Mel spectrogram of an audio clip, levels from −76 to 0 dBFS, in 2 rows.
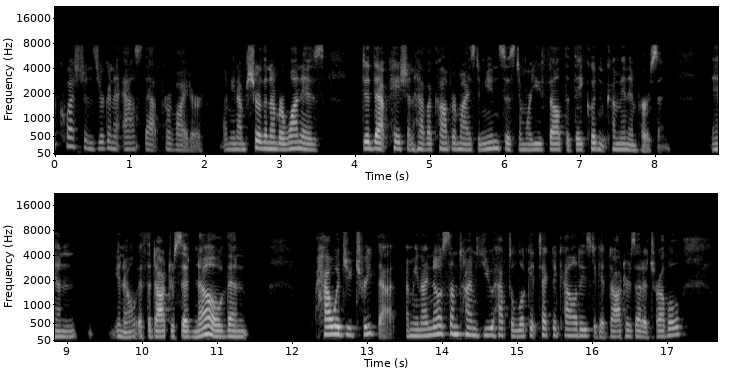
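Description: From 0.13 to 2.83 s, the automatic gain control judged the input too quiet and kept turning its gain up, by about 11 dB in all. Speech and background noise swell together over those seconds, settling by "number one is did", with the call's band limit at 8 kHz.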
